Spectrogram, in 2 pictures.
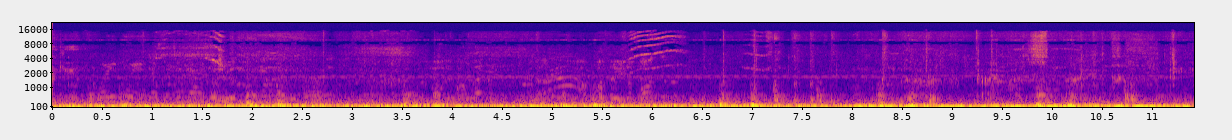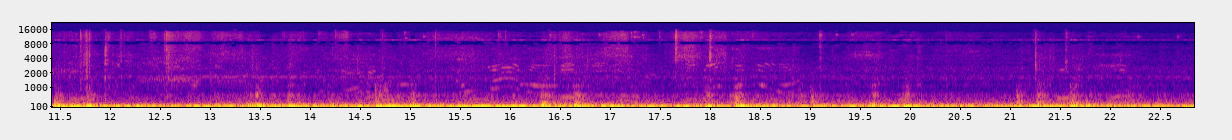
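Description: A train rumbles steadily along the tracks, heard from inside a carriage.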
